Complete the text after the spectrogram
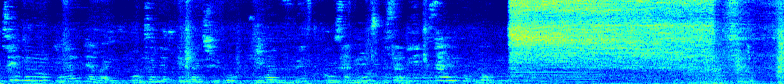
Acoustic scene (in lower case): bus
